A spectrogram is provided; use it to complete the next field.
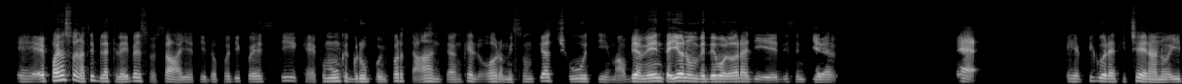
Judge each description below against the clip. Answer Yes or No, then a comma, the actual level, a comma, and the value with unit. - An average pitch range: Yes, average, 3.4 semitones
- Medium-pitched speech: No, low, 130 Hz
